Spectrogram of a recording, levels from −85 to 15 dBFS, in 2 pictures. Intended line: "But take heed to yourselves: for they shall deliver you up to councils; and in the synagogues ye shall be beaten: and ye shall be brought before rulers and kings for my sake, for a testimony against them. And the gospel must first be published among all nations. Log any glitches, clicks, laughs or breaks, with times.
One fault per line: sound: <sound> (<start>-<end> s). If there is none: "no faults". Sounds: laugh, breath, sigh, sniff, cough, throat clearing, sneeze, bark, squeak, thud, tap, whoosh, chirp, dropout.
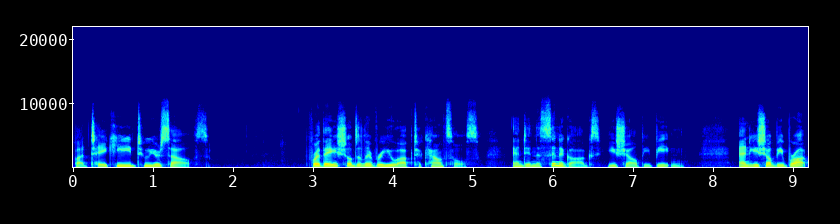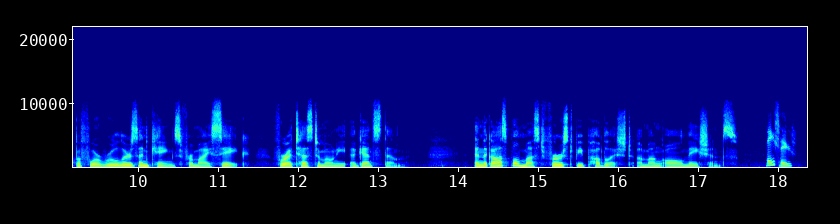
sound: chirp (17.9-18.2 s)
